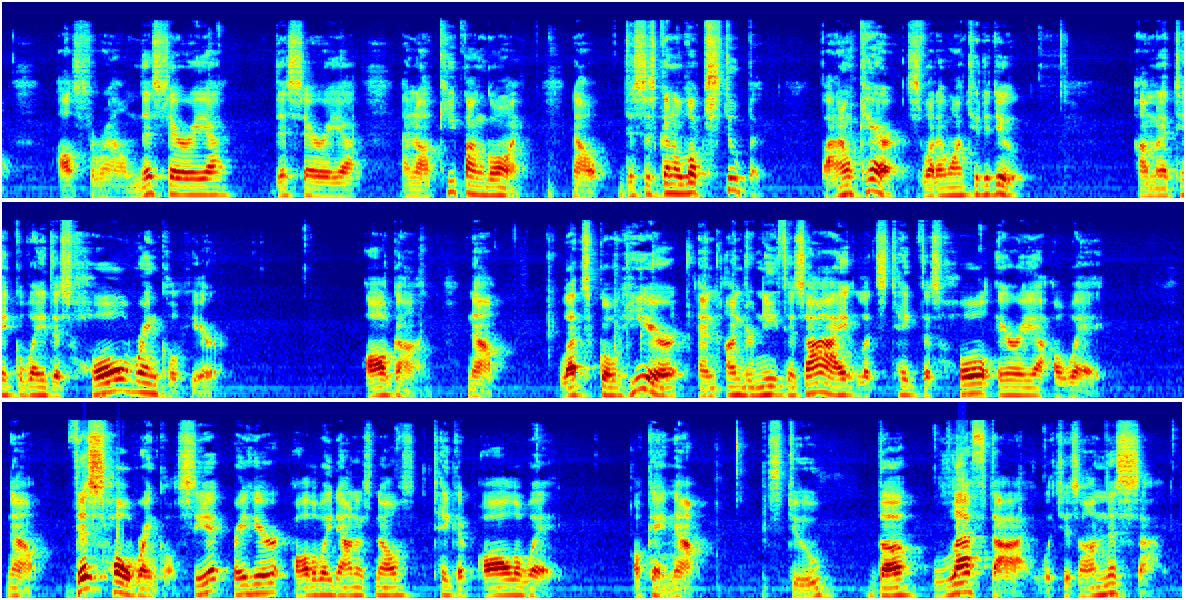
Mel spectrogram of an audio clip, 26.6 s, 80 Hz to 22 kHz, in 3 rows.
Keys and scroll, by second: 13.3-14.2 typing.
